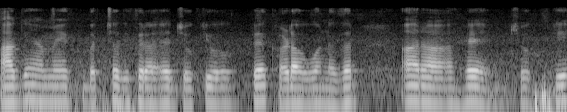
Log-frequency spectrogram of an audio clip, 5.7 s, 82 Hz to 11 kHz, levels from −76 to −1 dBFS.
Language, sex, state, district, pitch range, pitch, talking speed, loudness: Hindi, male, Bihar, Sitamarhi, 120-130 Hz, 125 Hz, 200 wpm, -22 LUFS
